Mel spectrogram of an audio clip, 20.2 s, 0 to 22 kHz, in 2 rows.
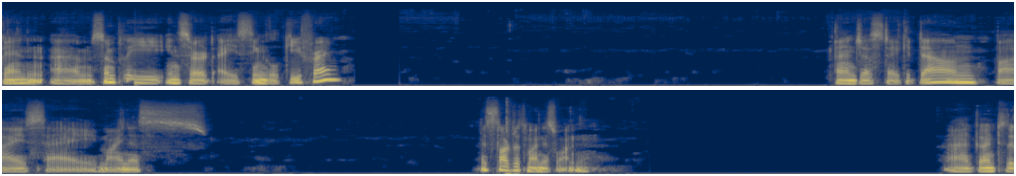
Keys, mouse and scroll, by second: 0.1-2.5 drag, 5.2-7.8 drag, 7.8-9.0 middle drag, 9.0-13.1 drag.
